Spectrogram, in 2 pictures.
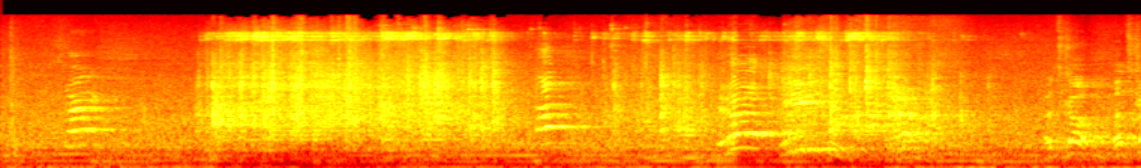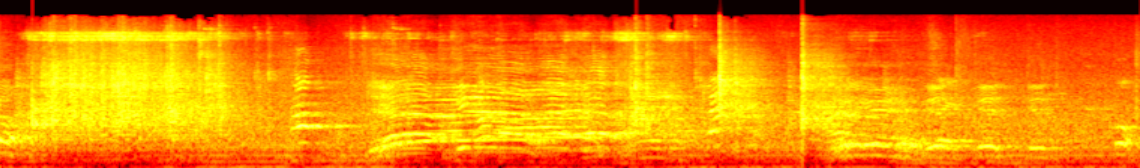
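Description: Steel chains hanging from a loaded squat bar clinking and rattling against the floor as the bar moves down and up, in several bursts of a second or two each. Men's voices call out between the bursts.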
